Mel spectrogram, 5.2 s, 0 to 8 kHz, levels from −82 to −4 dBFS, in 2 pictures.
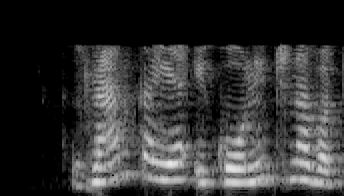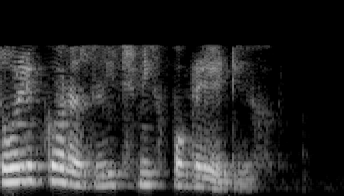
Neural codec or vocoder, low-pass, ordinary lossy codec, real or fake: none; 7.2 kHz; AAC, 16 kbps; real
